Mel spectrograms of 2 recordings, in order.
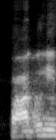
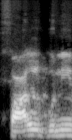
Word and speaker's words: फाल्गुनी: भी last class में, फागुनी बोलते, अच्छा तो एल साइलेंट होता है ना इसमें, ठीक है, एल भी बोलना होता है। चलो समझ जाओ, अब जो भी मैंने बोला आपका ही नाम लिया है। ठीक है, फाल्गुनी बोलना है मुझे।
